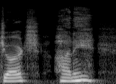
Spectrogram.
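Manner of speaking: frightened tone. A parent runs to their partner after their son is found frozen, in a scared tone. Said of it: "she says in a scared tone".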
